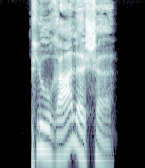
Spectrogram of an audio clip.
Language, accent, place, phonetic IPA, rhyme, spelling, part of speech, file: German, Germany, Berlin, [pluˈʁaːlɪʃə], -aːlɪʃə, pluralische, adjective, De-pluralische.ogg
- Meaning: inflection of pluralisch: 1. strong/mixed nominative/accusative feminine singular 2. strong nominative/accusative plural 3. weak nominative all-gender singular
